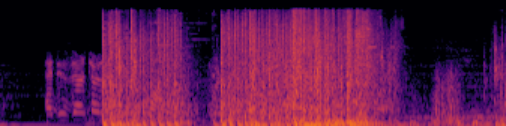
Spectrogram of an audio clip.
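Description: Rapid gunshots fire in loud bursts.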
